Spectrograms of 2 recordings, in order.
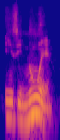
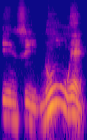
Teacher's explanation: la u cumple función de vocal tónica y la e cumple función de vocal átona y están separadas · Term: hiato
